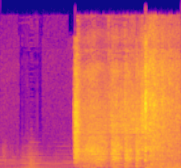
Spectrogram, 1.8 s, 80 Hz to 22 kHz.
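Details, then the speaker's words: 2018 Ford F250 Super Duty 6.2 L gas, straight-piped, fresh junkyard battery: cranks and catches, then loud raw booming roar at start and idle; catalytic converters and downstream O2 sensors missing, later replaced. "We're going to fire this thing up. You guys can actually hear just how loud this sucker is."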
